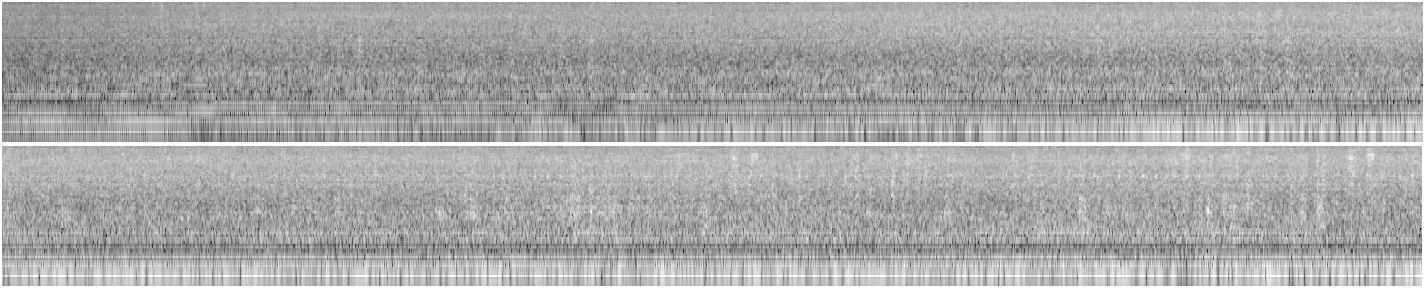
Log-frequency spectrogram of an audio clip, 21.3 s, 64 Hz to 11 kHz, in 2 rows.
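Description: An aircraft engine in a flight simulator drones loud and steady during takeoff from runway 27, a low harmonic hum that rises slightly in intensity with no talk over it.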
